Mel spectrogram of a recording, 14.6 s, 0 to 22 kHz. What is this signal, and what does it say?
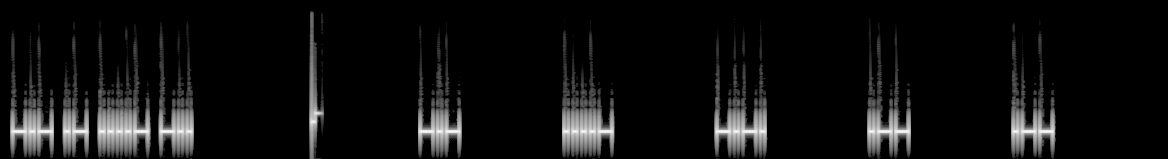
Morse code, heard as a keyed tone, about 22 wpm, spaced as for 9 wpm, 700 Hz. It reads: KA4D K4CWW
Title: USA Call Signs - 8x Character Spacing - 22wpm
